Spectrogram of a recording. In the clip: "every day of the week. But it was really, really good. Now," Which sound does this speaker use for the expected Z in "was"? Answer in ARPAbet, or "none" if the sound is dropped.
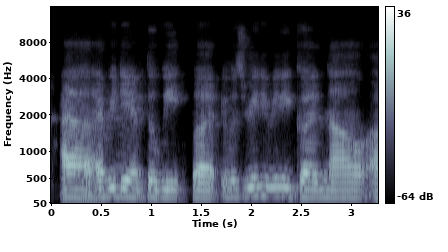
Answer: Z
